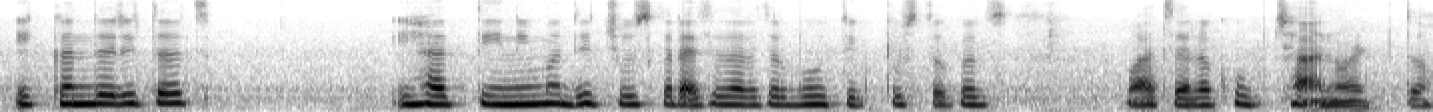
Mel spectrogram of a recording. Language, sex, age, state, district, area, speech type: Marathi, female, 18-30, Maharashtra, Pune, urban, spontaneous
